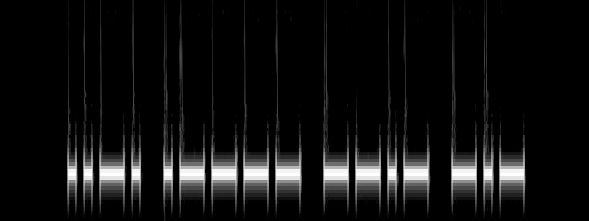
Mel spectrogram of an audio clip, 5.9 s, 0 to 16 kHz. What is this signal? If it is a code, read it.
Morse code, heard as a keyed tone, about 15 wpm, 700 Hz. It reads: F1QK
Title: DXCC-100 Call Signs - 4 Characters - Repeated 2x - 15wpm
